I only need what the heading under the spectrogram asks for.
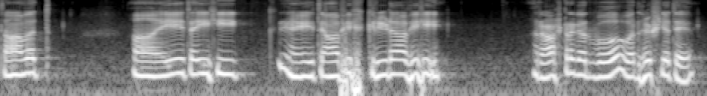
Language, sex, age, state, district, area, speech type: Sanskrit, male, 18-30, Tamil Nadu, Chennai, urban, spontaneous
